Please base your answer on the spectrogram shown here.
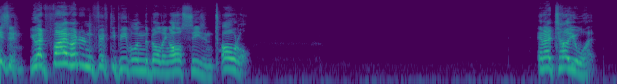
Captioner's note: pause for breath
